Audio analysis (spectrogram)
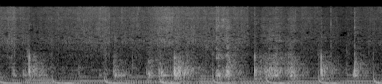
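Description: Green onion leaves sauté in a hot pan with a steady sizzle, while a spatula scrapes and stirs in a regular rhythm of knocks, loud and close.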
